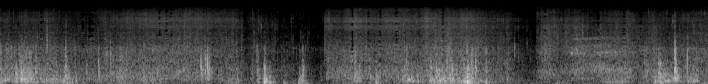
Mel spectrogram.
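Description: A plastic bin lid rattles and thuds as it is handled.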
